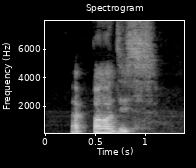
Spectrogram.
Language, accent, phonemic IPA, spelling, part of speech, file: French, Canada, /a.pɑ̃.dis/, appendisse, verb, LL-Q150 (fra)-appendisse.wav
- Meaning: first-person singular imperfect subjunctive of appendre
